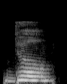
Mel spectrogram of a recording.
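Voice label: "dhoh1", Proto-Indo-European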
